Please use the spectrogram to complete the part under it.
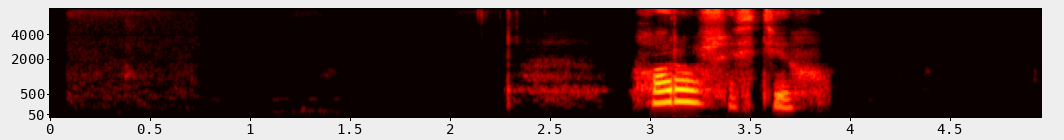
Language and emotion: Russian, sad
